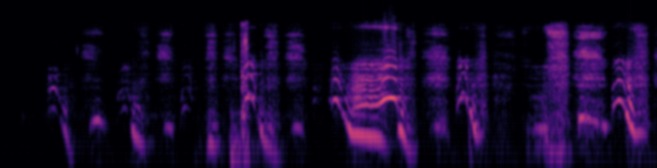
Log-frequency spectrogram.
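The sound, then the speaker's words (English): A voice imitates a bull elk displaying for a cow, giving a quick series of short, breathy pants and throaty glunks, fairly loud, with a longer, louder moaning note near the middle. “And a bull will start panting. He'll even add some glunks.”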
